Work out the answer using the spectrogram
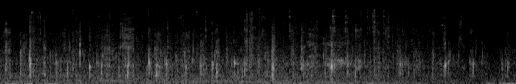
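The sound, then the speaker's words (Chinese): Hooves of a horse pulling a carriage clip-clop steadily along busy Route 30 amid fast traffic, the rhythmic hoofbeats sitting faintly over a continuous broad rushing background. “甚至在那辆车拥挤的第30号公路上，他们的马车照样是一样子的那行驶，完全也不管周围的车开的有多快。”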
